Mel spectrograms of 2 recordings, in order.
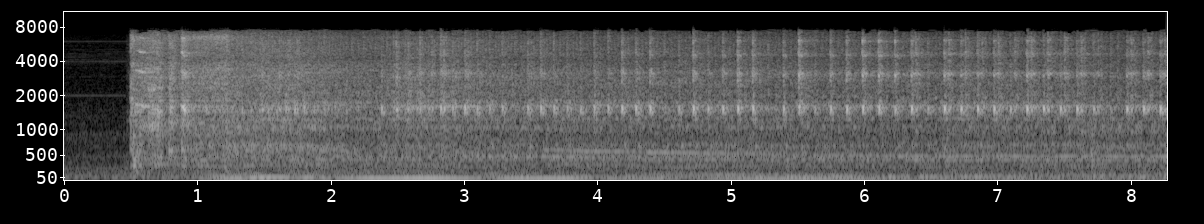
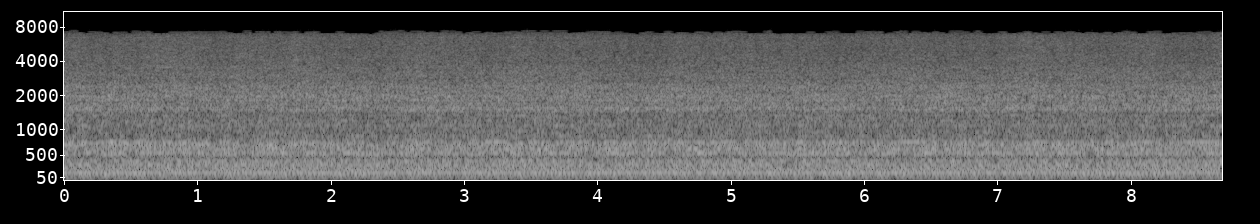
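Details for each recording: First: Fiat Uno 2018 Evo engine started and idling: sharp regular ticking knock about four per second builds over running engine, abnormal noise prompting engine teardown; source unclear. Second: 2018 Fiat Uno Evo Fire engine idling after repair, gasket previously installed reversed; steady even hum with no knocks, ticks or rattles; smooth and healthy.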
